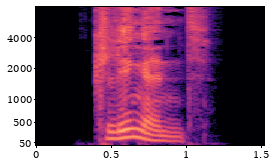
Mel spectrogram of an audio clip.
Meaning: present participle of klingen
- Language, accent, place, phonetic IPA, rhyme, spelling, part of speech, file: German, Germany, Berlin, [ˈklɪŋənt], -ɪŋənt, klingend, verb, De-klingend.ogg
